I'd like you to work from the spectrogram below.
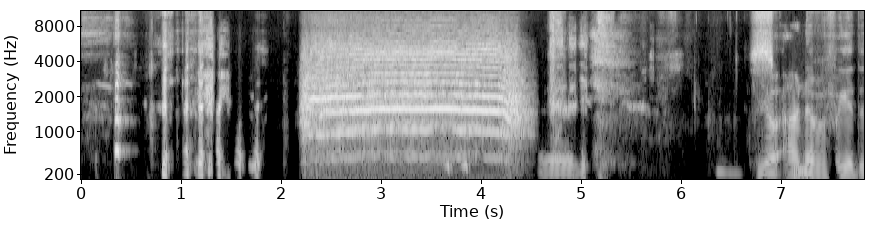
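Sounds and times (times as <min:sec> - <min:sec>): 
brief laughter-like sounds: 0:00.0 - 0:02.0, 0:04.6 - 0:05.6
speech: 0:00.8 - 0:01.6, 0:04.7 - 0:05.6, 0:06.7 - 0:07.8
man screaming during a bear attack: 0:02.2 - 0:04.6.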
